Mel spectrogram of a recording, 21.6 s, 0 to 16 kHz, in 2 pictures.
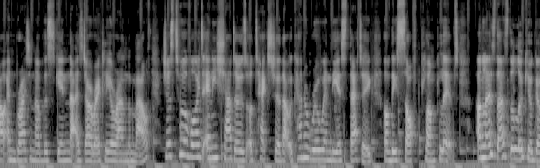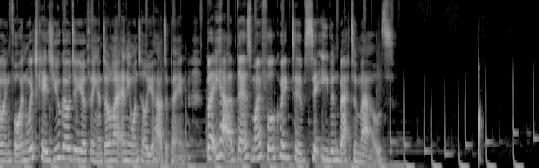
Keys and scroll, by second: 1.6 ctrl+z, 3.8 space, 12.8 ctrl+s, 14.0 [, 14.4 [, 14.8 ctrl+z, 15.4 ctrl+z, 17.5 ctrl+z.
